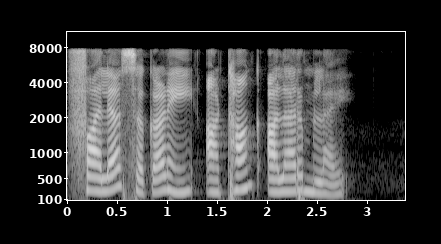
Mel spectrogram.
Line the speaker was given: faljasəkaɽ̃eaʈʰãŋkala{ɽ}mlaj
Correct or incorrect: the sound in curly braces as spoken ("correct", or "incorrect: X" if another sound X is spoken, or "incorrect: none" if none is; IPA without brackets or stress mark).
incorrect: ɾ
